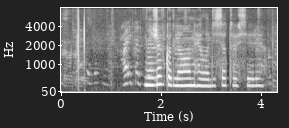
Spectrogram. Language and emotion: Russian, neutral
